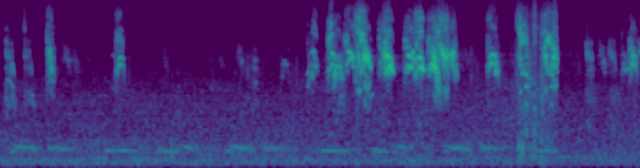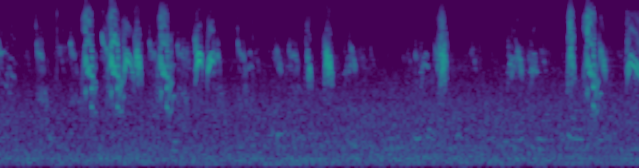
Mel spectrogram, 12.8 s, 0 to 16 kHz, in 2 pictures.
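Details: Several sparrows collecting at a feeding place on a bridge railing, Tenmangu shrine, 9 June 2022; loud chattering chirps crowd together early, then sparser single tweets follow, with faint low cooing tones at the start.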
